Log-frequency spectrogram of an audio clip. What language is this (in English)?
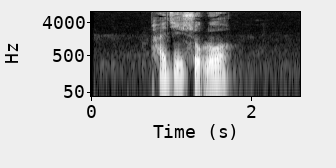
Chinese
